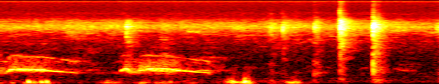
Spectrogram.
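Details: Dove calling: two drawn-out, smooth cooing notes, each sliding gently downward, followed by several soft thumps and sharp clicks with low rumbling in the background.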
